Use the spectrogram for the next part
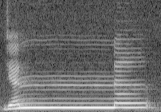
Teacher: nun sukunnya itu ghunnah dua sampai 3 harakat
